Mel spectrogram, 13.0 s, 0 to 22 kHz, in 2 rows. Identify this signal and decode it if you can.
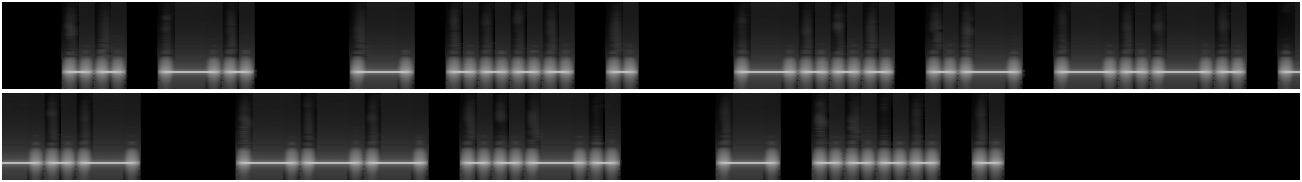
Morse code, heard as a keyed tone, about 15 wpm, 700 Hz. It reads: IN THE BACK OF THE
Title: Sets of 5 Words 15wpm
